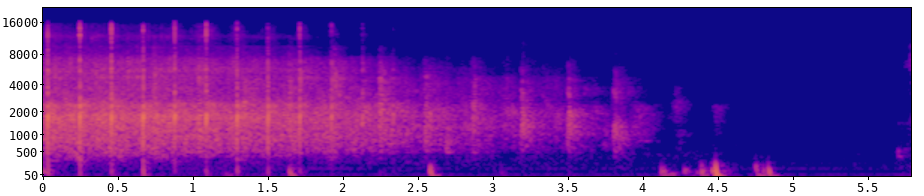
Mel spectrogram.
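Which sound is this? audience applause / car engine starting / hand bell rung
audience applause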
